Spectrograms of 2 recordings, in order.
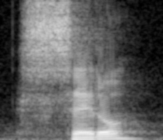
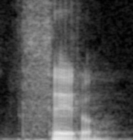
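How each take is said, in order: First: The first consonant is an s sound. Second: The first consonant is a th sound. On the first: "seseo, ... It's just pronounced like an S" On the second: "Versus differentiation, there will be a lisp here"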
